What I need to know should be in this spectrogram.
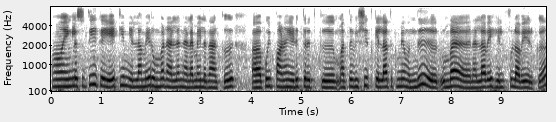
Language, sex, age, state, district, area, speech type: Tamil, female, 18-30, Tamil Nadu, Ariyalur, rural, spontaneous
